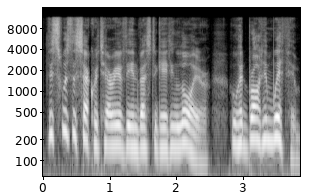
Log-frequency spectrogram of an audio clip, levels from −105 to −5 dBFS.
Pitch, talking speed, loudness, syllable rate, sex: 160 Hz, 220 wpm, -17 LUFS, 6.5 syllables/s, male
